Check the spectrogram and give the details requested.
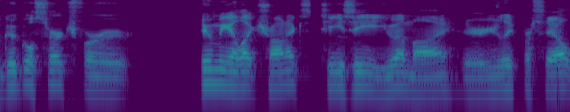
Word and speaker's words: Tzumi: The phonetic pronunciation sounds like Sumi. It's Tzumi, but it sounds like you're saying Sumi.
